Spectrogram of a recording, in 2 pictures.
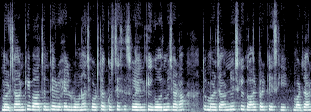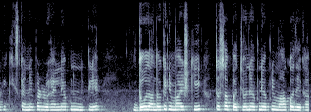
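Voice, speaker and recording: A woman's voice: sits high, level tone, moderate pace, mellow. A woman reading a romance novel aloud as storybook narration, voicing every character in much the same voice. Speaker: novel reader.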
